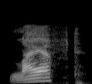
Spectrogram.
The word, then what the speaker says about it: laughed: consonant laugh cough and we pronounce that e d simply as t a t sound without any vowel laughed coughed so that ought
